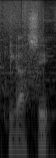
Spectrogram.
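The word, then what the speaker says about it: 東: are the four winds higashi is the japanese way to pronunciation of east where is it becomes tol higashi well how it works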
